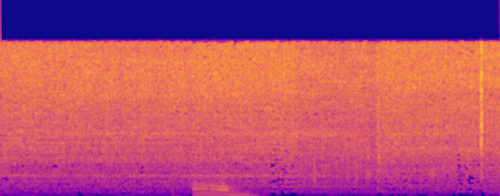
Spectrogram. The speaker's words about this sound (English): I'm going to run some water. I don't wash most of my plastics. So, I don't put those in the dishwasher. I wash them by hand. So, I'm going to run a sink full of soapy water so I can do that.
